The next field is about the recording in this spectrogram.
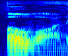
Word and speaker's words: Owuor: Dr. David Owor, O-W-U-O-R, Owor, they pronounce it.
